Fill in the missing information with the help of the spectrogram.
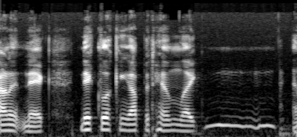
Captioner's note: happy humming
